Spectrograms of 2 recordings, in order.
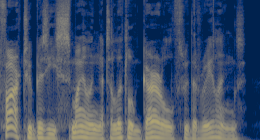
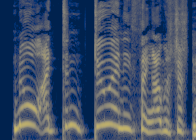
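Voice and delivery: shrill, much higher, loud yelp; panicked protest; 5 dB louder than usual. Acted. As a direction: protest in a desperate squeal. Suspect protests arrest.

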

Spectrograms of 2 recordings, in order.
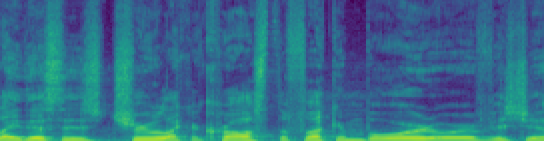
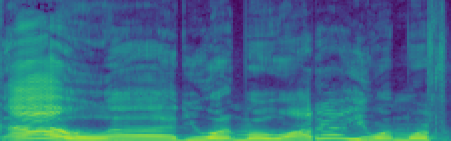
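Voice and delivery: eagerly nice server; 7 semitones higher than usual. Acted. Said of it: "they are nice as fuck".

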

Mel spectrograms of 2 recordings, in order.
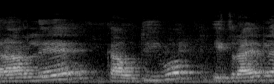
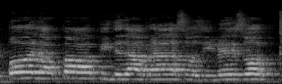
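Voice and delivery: put-on cheerful child; 3 semitones higher than usual. Rabbi voicing a son greeting his father, bright child voice. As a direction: sing out hello like a happy kid. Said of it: "el hijo que siempre viene".

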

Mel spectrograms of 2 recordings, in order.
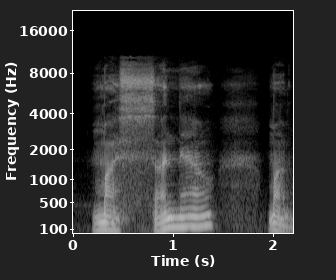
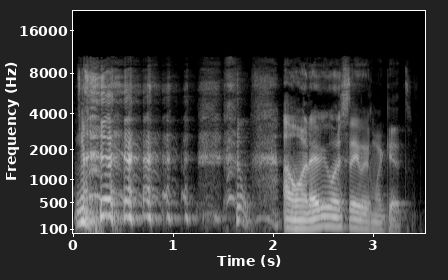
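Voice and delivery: laughing protectiveness. Real, not acted. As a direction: laugh first, then a slow warning. Laughing at his own protective rant.

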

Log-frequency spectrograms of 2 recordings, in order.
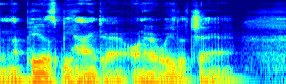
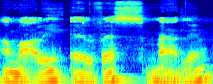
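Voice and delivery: usual speaking voice

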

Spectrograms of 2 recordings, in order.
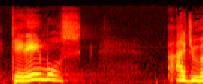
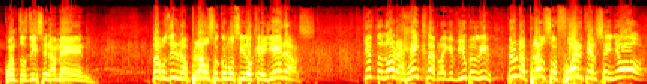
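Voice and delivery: gritando cada vez más fuerte; predicación a todo pulmón; 8 semitones higher, 16 dB louder than usual. Acted. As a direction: lleva a la iglesia al clímax gritando. Preaching climax, calls applause. (pastor pidiendo un aplauso a gritos)

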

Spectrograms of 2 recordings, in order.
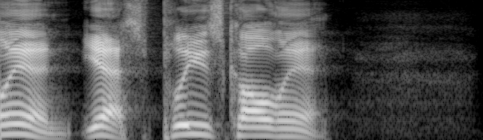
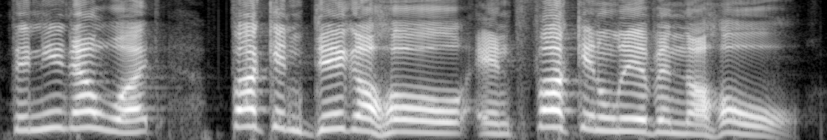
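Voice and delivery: loud, raised furious rant; angry rant; 6 semitones higher, 6 dB louder than usual. Real, not acted. Streamer rants furiously at offended viewers. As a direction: blow up at the audience. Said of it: "hateful fucking rant".

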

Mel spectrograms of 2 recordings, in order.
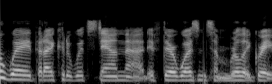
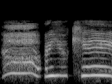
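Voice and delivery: startled concern; 11 semitones higher than usual. Retold or imitated. Joe after she falls hard.

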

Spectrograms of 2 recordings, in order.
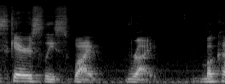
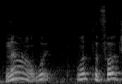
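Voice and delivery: mock bewildered; 10 semitones higher, 6 dB quieter than usual. Retold confused reply to accusation.

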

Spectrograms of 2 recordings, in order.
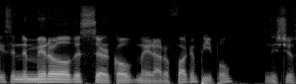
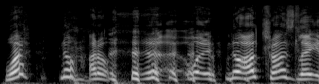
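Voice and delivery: much higher and louder, frantic denial; panicked protest; 10 semitones higher, 7 dB louder, slower than usual. Retold or imitated. Inner panic at the crew's stares, much higher and louder. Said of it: "in my head, I'm like".

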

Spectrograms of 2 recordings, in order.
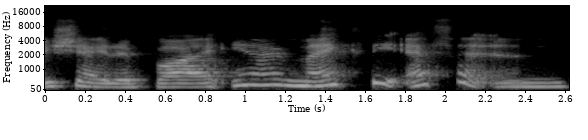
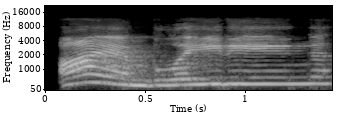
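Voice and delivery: slow, deadpan declaration of a fact nobody says out loud; a hammed-up solemn statement; mock announcement; 9 semitones higher, 8 dB louder than usual. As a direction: announce it slowly like breaking news.

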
